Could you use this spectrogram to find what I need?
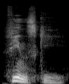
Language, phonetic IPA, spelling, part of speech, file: Russian, [ˈfʲinskʲɪj], финский, noun / adjective, Ru-финский.ogg
- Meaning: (noun) Finnish language; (adjective) Finnish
